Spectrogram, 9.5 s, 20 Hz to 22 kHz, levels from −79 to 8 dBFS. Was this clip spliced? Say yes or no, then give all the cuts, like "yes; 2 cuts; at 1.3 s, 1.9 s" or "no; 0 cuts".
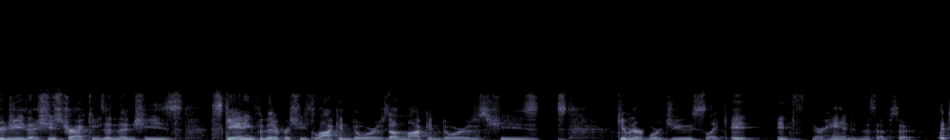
yes; 7 cuts; at 1.0 s, 2.9 s, 3.8 s, 6.1 s, 6.4 s, 7.3 s, 8.1 s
